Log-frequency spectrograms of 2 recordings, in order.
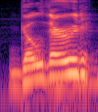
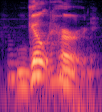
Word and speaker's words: goatherd: Gothard? No, the T and H are in different syllables, so the word is actually pronounced goatherd.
